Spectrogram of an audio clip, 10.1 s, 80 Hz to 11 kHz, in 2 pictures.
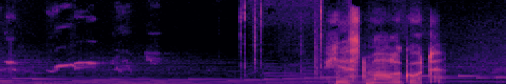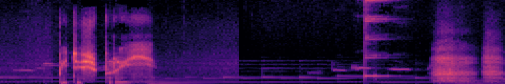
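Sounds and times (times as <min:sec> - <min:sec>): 
blackbird singing: 0:00.0 - 0:01.9, 0:04.6 - 0:06.6, 0:08.0 - 0:09.4
speech: 0:03.3 - 0:04.5, 0:05.6 - 0:06.9.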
